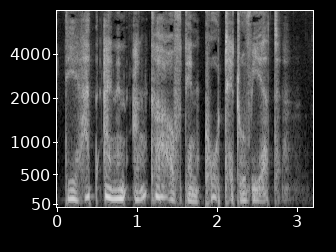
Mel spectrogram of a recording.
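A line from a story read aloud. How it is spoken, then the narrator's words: Whispered. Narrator (German): flüsterte Iris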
